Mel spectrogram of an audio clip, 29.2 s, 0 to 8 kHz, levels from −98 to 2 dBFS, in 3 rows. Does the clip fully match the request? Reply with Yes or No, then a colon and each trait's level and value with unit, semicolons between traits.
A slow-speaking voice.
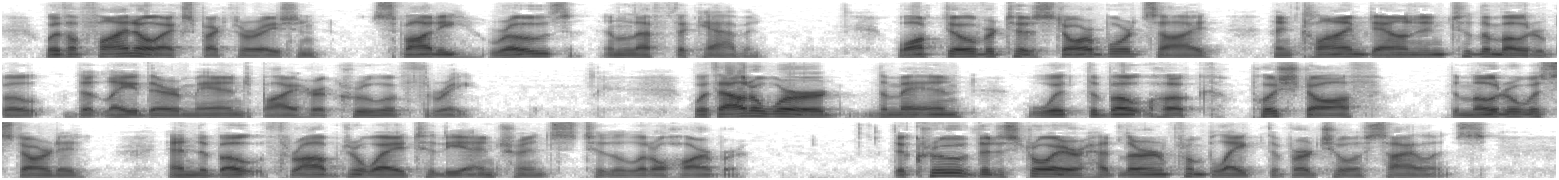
No: average, 150 wpm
